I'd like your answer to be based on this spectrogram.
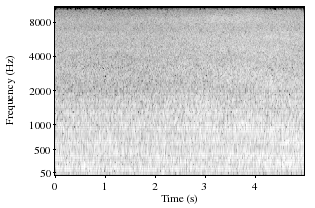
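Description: A mountain stream on a trail in Nepal rushes in a steady, broadband hiss that stays constant and even throughout, with no voices.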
